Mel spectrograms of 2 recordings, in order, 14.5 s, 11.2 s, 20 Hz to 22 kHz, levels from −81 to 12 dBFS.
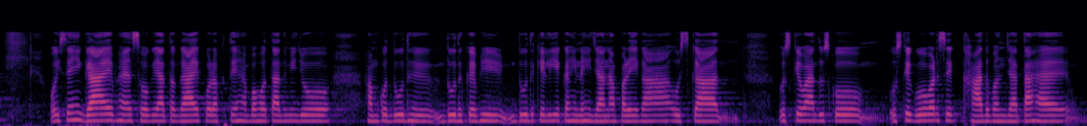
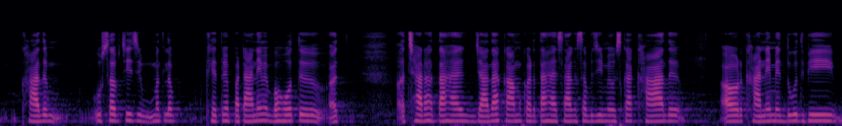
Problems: none marked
